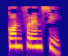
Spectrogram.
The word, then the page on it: konferensi: Indonesian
